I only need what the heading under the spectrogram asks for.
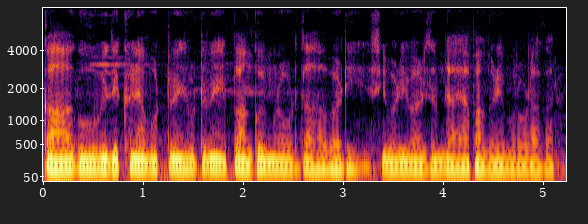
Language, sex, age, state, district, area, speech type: Dogri, male, 18-30, Jammu and Kashmir, Reasi, rural, spontaneous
